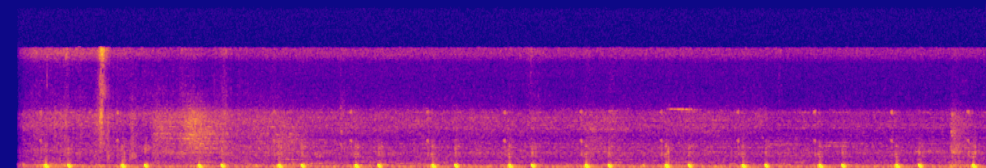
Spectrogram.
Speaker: You can hear and count the sounds of human heartbeat by keeping a full volume from your smartphone.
